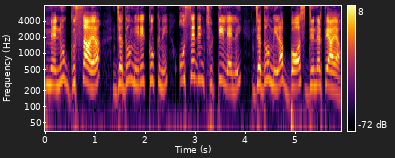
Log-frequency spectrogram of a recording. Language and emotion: Punjabi, angry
